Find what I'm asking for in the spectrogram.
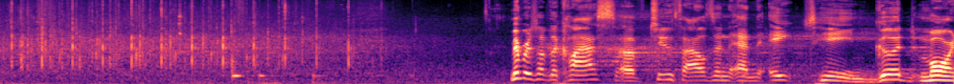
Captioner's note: applauding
